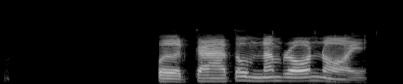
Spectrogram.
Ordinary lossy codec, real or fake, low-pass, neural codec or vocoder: AAC, 48 kbps; real; 5.4 kHz; none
